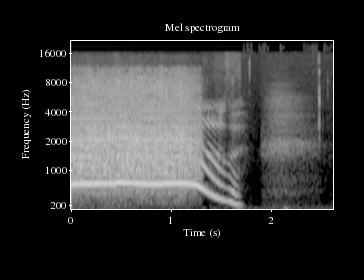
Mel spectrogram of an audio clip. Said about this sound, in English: You, Michael Lucas, have 15 AACTA Award nominations. I'm hitting the applause button and Zig's going to put it in.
